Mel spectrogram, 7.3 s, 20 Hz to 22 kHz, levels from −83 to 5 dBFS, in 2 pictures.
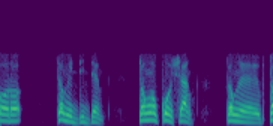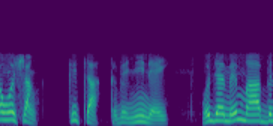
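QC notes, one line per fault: No faults heard in this telephone-band speech.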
